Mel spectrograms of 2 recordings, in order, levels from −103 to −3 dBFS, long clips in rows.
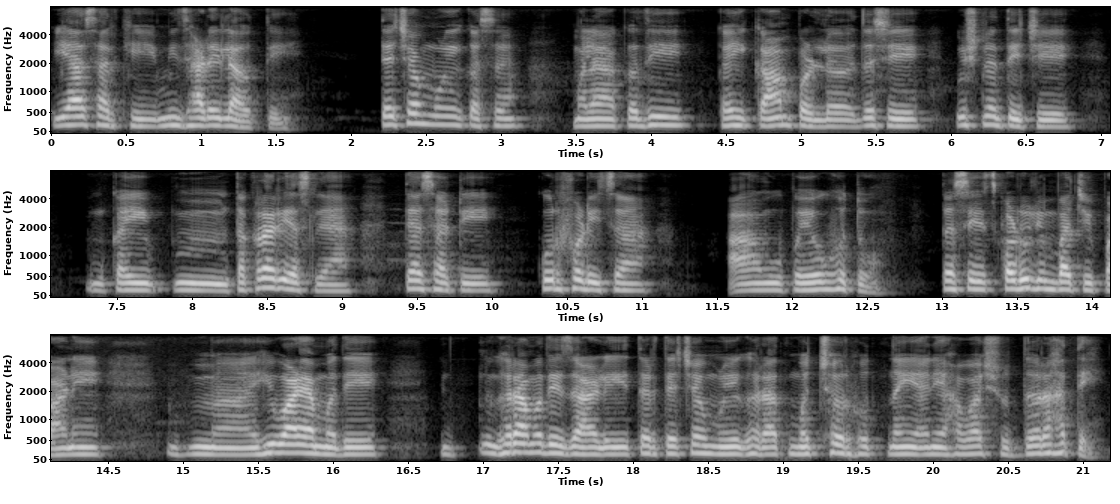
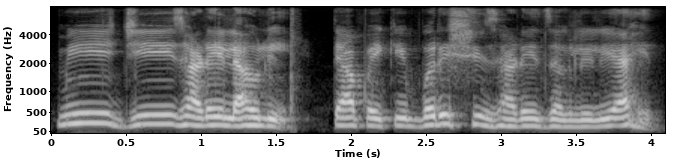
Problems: constant background noise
